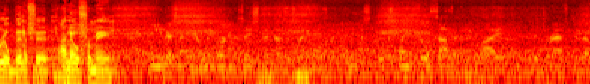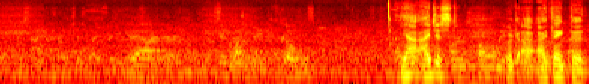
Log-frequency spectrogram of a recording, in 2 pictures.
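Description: A middle-aged man speaks into a microphone, loud and close, with pauses.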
